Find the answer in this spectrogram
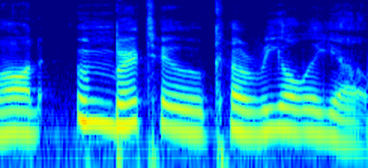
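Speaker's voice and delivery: heavily anglicized Spanish pronunciation. Asking another speaker's thoughts on someone: very anglicized Spanish name. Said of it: "That's the whitest I've ever said a Spanish name".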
